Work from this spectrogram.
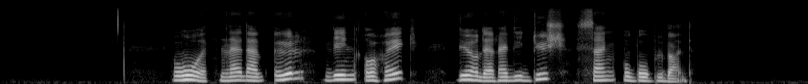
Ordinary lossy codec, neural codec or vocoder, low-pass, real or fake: none; codec, 44.1 kHz, 2.6 kbps, SNAC; 14.4 kHz; fake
